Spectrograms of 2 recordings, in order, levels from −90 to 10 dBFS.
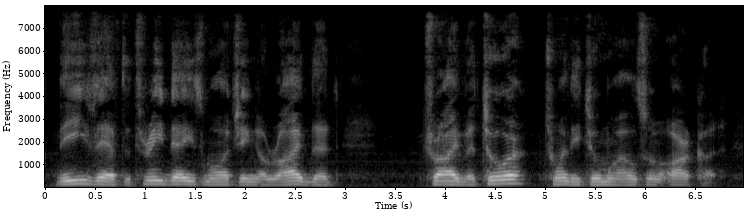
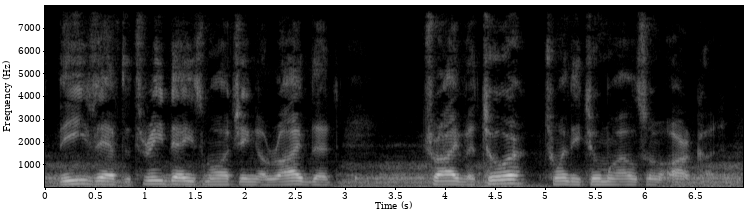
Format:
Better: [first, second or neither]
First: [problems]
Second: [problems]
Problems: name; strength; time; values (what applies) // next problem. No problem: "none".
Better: first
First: none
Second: background sound (Breathing); 17 dB below the speech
